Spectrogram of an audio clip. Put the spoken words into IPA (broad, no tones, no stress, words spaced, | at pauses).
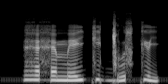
ɦɛhɛmejkʲe ɡ͡ǀuskʲʊj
